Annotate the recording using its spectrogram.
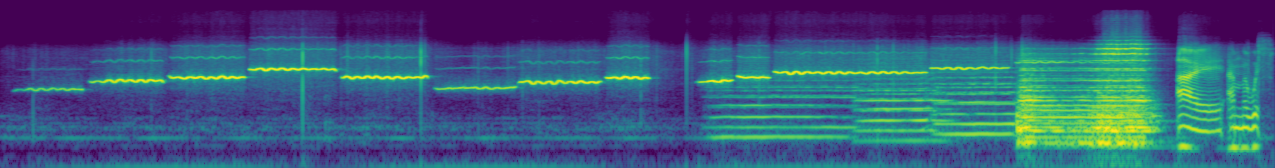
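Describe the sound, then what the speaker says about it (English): A lone whistler carries a slow, eerie melody, the theme tune of the old radio mystery drama The Whistler, each held note gliding to the next. It ends with a final flourish of higher, brighter tones and a rising bend. "That whistle is your signal for the Signal Oil Program"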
